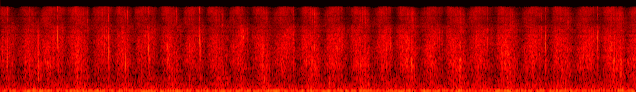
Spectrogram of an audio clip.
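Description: Fingernails scratch and rub down the thigh of worn camouflage cotton cargo pants, making a steady run of quick, rhythmic scraping strokes. Each stroke is a soft, bright fabric rasp over a low, muffled rumble, and the level stays quiet and even throughout.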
